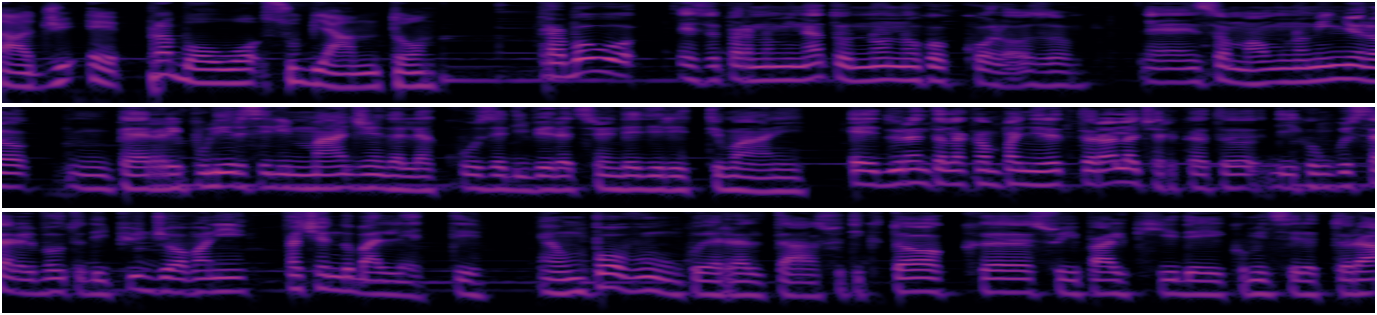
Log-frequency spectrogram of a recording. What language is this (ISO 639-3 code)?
ita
